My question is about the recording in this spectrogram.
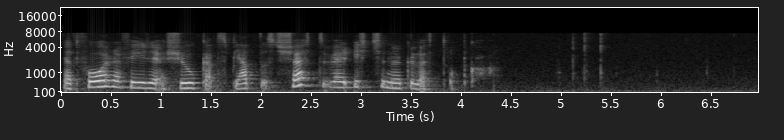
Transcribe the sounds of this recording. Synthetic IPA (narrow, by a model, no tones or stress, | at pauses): ɛːat̪foːɹafiːɾəʔɛ̰ʃuːka̰nt̪spjat̪ːəst̪ʃœt̪ʋɛːɾɪcːənœːkʏlœ̰ht̪ʰʊpɡɔː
